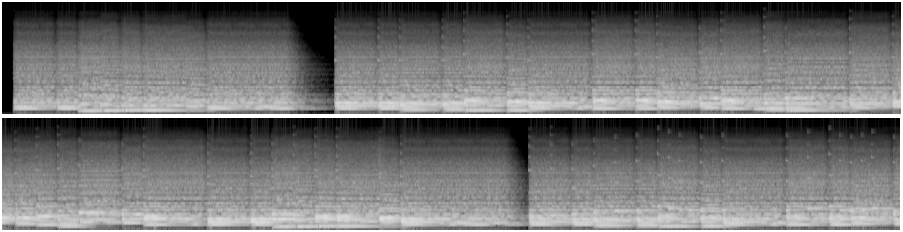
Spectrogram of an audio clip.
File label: Eb, hymns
